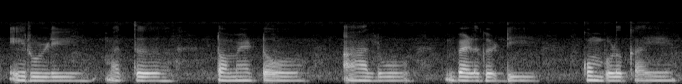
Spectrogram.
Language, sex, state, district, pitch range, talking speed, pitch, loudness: Kannada, male, Karnataka, Bidar, 175-180 Hz, 60 wpm, 175 Hz, -18 LUFS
